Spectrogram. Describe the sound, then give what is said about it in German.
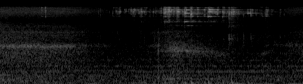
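Keys on a hammer-shaped keychain jingle briefly and quietly, a short burst of light metallic clinks after a moment of near silence, with no voices. “Ich weiß nicht, ob du auch so einen, einen, einen wunderbaren Schlüssel hast mit so einem Hammer-Schlüsselanhänger.”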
